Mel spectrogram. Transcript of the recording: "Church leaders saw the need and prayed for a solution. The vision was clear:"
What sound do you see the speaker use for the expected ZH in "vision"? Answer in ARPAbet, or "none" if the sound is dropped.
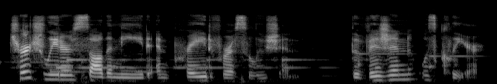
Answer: ZH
